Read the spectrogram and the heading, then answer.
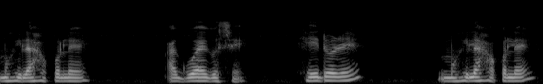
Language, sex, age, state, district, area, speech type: Assamese, female, 45-60, Assam, Dibrugarh, rural, spontaneous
